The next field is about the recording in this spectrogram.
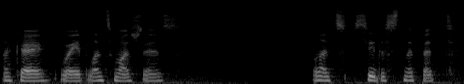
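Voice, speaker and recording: A woman's voice: fairly low pitch, level tone, slow, a little mellow. A young woman livestreamer chatting casually as she reacts to videos and answers her viewers. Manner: chatty, reading and answering chat. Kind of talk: casual reaction stream chat.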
